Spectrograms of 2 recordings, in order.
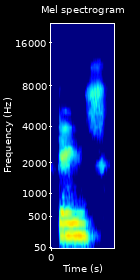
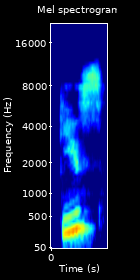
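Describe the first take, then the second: First: The word rhymes with 'days'. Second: The word rhymes with 'peace'. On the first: This is the actual title. The speaker calls it right. "but it is in fact The Gaze, as in gaze" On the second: This was a first misreading of the title. The speaker calls it wrong. "I pronounced it as geese, as in geese"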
